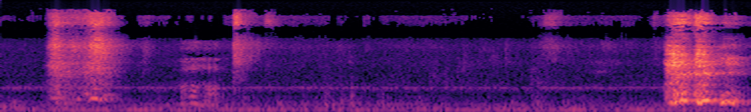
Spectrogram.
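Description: Someone blows their nose in two noisy, breathy bursts, a short one near the start and a louder, longer honk at the end, with a faint steady hum in between.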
